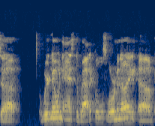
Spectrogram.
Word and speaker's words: Radikal: we're known as the radicals Lauren and I um it's ww. theer radicals. org and it's the radicals is spelled r a d i k a LS so it's a k instead of a c yeah and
